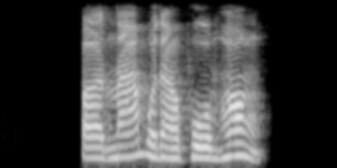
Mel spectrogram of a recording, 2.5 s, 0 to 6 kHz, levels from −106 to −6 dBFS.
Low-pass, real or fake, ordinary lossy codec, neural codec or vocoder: 5.4 kHz; real; none; none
